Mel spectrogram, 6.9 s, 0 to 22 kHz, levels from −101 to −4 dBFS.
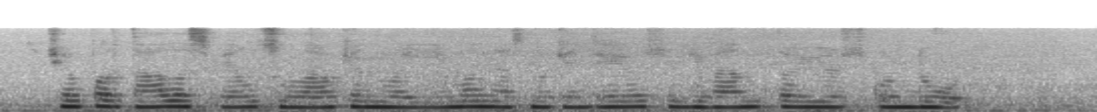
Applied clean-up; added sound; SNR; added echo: none; Train; 16 dB; reverberation time 0.2 s.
